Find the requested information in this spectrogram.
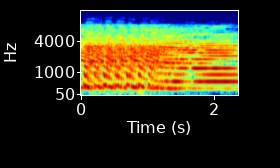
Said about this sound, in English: no matter how many times I do that, it doesn't sound any better, but I do love the DJ air horn. It's one of my favourite things.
